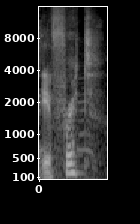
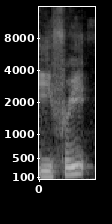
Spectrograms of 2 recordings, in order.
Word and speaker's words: Ifrit: Wait, she says Ifrit, it's not Ephree.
